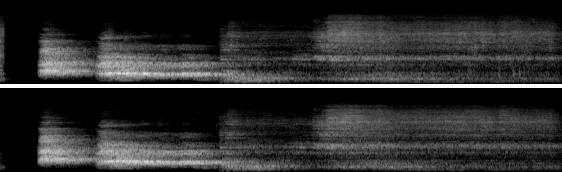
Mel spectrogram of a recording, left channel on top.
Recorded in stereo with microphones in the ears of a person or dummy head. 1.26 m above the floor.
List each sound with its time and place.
0.4 s a dog barking: 60° right (ahead or behind), 1.5 m; by 2.1 s 70° right (ahead or behind), 2.5 m
2.2 s a toilet flushing: 75° right (ahead or behind), 1.8 m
